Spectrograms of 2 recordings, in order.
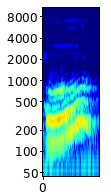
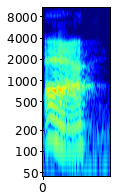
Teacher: you say OO, it's high and back. And when you say ah, it's low and forward.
